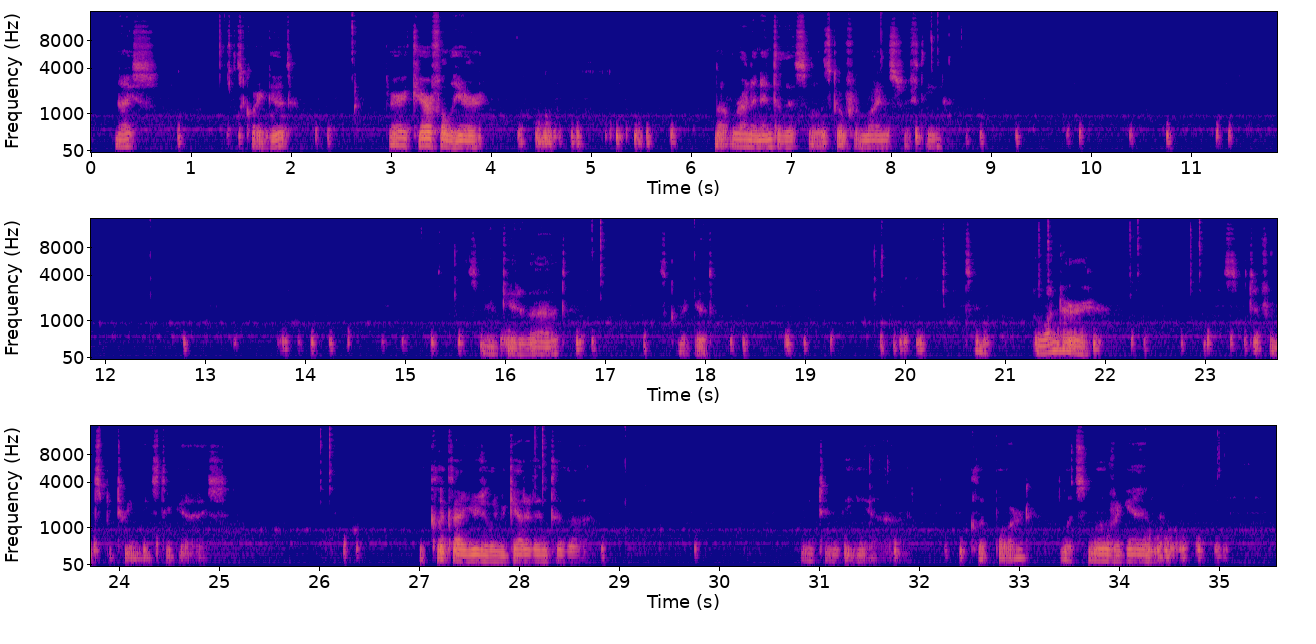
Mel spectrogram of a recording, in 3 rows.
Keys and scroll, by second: 7.6-8.9 typing, 35.0 m.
